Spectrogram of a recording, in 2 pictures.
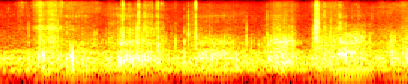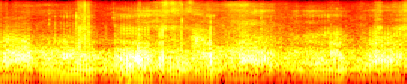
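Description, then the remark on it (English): A cat named Squeaky purrs steadily, a soft, continuous rhythmic rumble lasting the whole stretch, with a few faint clicks and rustles now and then and no one talking. “His name is Squeaky, this kitty here, for obvious reasons.”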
